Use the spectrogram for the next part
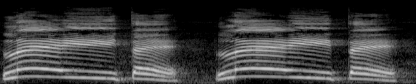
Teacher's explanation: Primeiro o E vem com força, depois vem a semivogal, aí já diminui, ó. Leite. A boca fica mais aberta, depois diminui. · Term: ditongo decrescente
